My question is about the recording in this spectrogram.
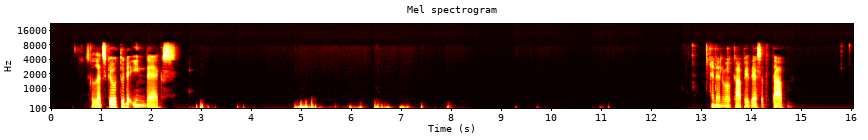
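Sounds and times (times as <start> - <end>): low dull thumps: 2.8 - 4.0, 4.8 - 8.1
faint low hum: 4.8 - 7.5.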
